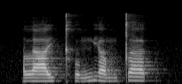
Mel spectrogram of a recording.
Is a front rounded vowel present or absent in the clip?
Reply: absent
